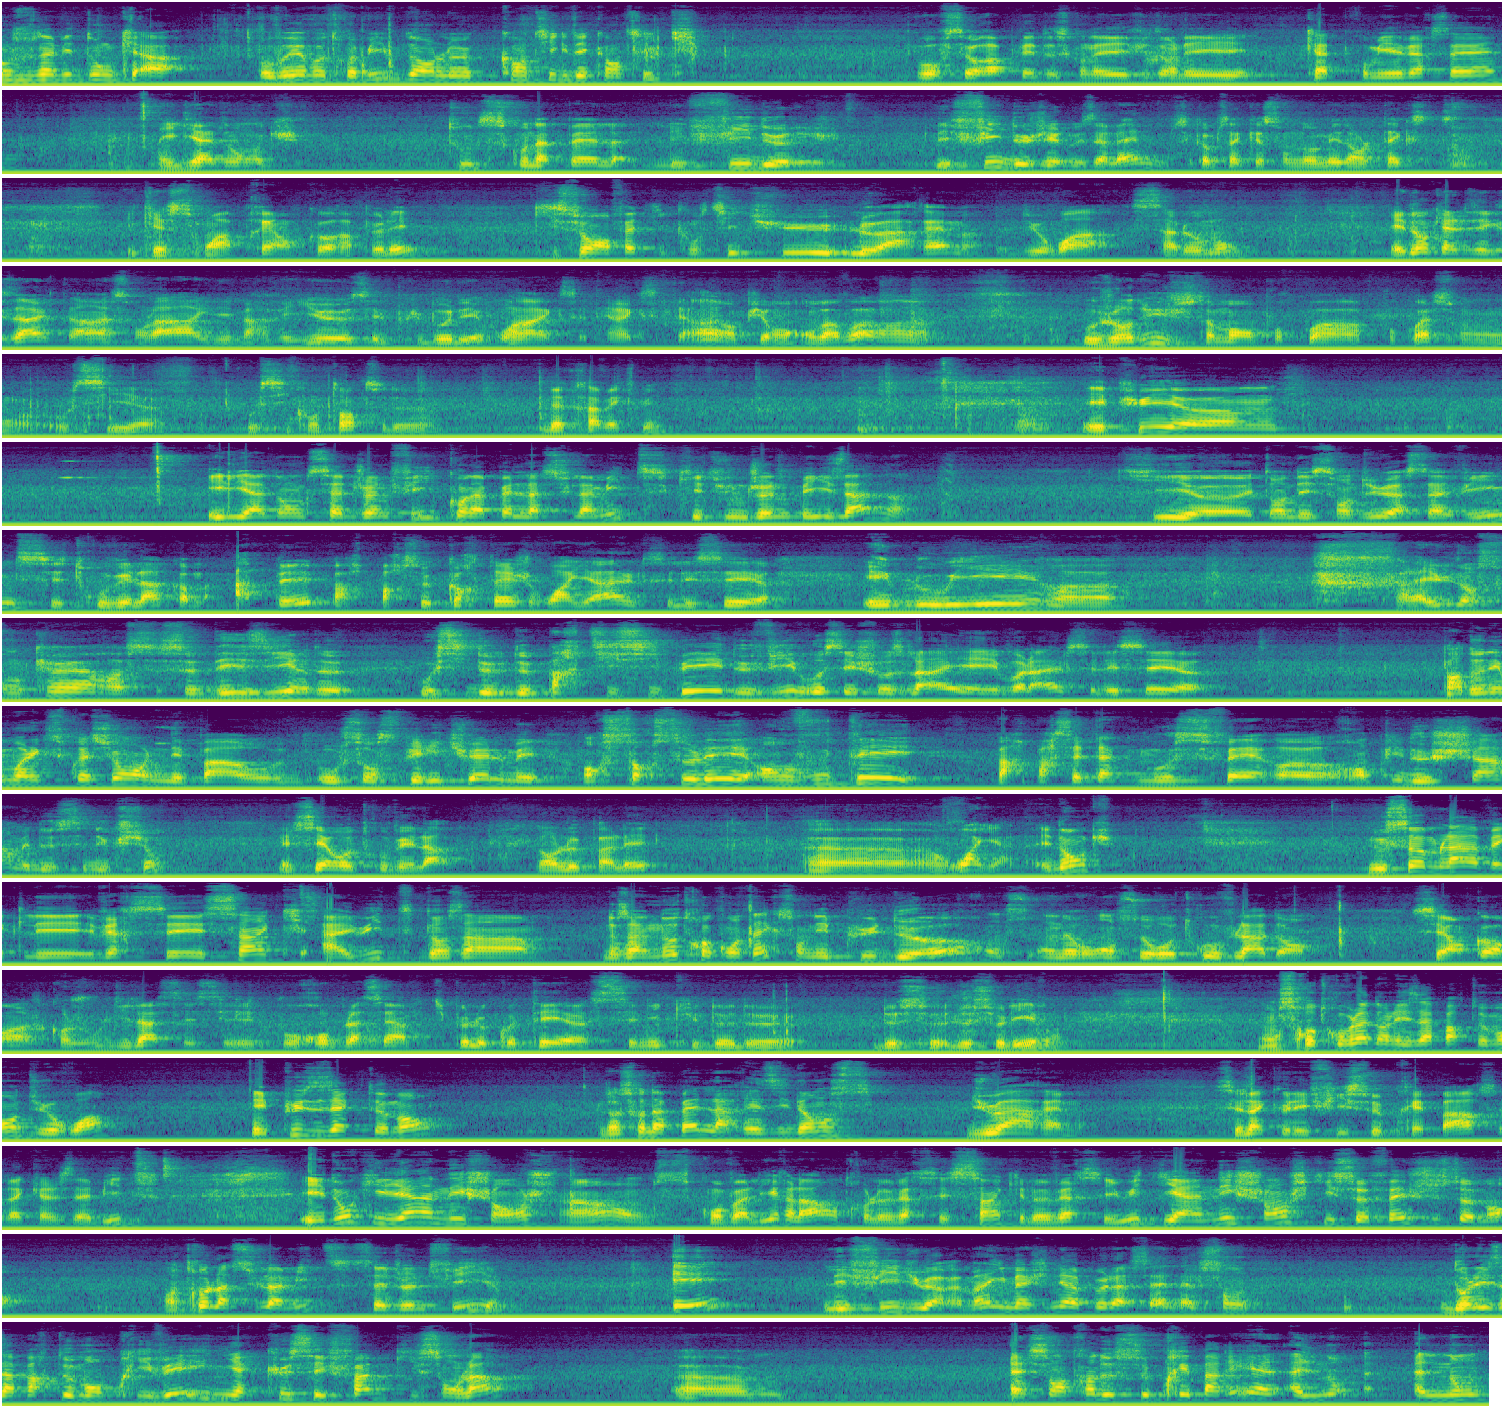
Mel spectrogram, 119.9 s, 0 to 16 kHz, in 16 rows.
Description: Étude biblique du 1 juillet 2015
